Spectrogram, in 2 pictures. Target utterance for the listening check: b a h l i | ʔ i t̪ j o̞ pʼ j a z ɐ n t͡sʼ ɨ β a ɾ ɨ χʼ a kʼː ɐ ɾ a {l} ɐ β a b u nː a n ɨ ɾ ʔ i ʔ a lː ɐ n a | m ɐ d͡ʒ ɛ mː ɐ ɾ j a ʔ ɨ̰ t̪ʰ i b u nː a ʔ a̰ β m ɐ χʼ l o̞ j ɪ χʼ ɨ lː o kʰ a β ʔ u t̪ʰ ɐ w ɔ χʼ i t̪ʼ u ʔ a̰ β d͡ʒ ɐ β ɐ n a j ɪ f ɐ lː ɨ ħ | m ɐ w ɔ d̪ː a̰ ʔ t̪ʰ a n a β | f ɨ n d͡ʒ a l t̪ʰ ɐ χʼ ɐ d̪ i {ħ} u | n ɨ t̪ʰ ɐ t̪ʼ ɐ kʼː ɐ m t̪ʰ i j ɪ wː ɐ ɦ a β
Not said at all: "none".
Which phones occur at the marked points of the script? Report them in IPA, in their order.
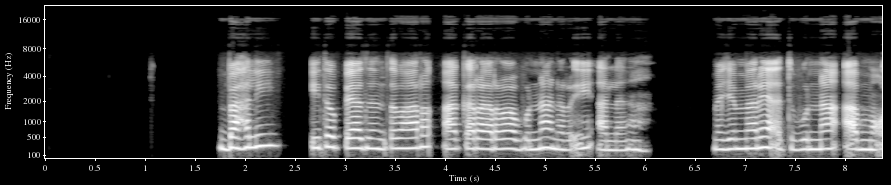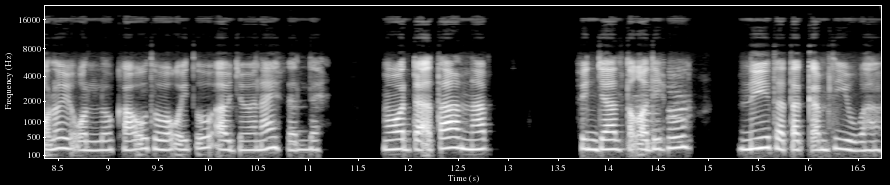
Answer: ɾ, ħ

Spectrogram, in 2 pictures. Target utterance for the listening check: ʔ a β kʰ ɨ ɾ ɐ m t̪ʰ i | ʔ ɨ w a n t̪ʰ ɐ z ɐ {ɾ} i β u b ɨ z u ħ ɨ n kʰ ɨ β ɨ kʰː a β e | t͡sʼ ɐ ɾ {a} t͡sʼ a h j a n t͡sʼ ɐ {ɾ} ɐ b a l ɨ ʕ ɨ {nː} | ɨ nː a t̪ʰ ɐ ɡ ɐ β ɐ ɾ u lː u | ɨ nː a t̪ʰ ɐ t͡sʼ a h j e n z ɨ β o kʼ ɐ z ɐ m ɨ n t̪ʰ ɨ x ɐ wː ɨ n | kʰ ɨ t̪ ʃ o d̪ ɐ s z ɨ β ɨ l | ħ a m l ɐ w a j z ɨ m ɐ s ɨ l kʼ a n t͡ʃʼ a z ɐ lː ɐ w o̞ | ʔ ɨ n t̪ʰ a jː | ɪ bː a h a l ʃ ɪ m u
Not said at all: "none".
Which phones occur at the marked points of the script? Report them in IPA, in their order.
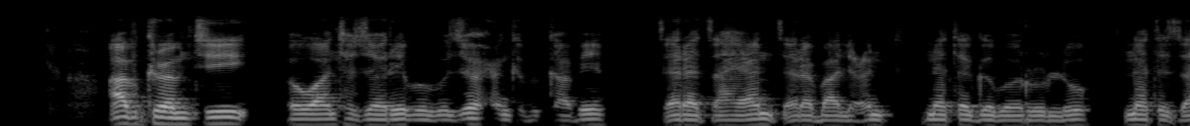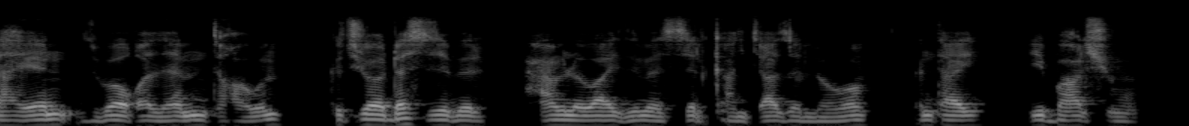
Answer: ɾ, ɐ, ɾ, n

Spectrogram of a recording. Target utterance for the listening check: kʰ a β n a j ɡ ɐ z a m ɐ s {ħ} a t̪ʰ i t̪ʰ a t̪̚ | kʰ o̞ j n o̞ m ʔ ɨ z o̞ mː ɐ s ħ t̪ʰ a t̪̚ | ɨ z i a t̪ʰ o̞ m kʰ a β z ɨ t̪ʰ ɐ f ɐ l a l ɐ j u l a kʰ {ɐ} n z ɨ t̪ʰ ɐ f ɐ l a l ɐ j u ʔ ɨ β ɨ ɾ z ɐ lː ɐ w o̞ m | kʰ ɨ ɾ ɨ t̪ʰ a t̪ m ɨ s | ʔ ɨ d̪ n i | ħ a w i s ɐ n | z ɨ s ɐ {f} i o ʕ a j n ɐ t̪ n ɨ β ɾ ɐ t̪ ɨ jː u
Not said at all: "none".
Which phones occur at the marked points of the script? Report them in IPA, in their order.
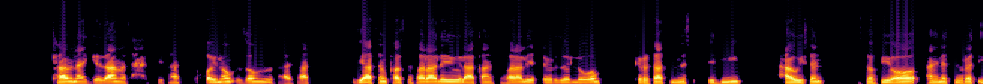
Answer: ħ, a, f

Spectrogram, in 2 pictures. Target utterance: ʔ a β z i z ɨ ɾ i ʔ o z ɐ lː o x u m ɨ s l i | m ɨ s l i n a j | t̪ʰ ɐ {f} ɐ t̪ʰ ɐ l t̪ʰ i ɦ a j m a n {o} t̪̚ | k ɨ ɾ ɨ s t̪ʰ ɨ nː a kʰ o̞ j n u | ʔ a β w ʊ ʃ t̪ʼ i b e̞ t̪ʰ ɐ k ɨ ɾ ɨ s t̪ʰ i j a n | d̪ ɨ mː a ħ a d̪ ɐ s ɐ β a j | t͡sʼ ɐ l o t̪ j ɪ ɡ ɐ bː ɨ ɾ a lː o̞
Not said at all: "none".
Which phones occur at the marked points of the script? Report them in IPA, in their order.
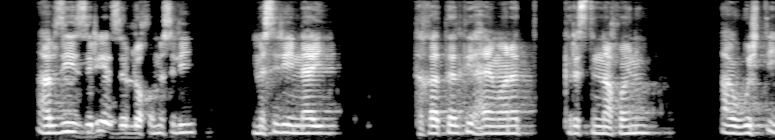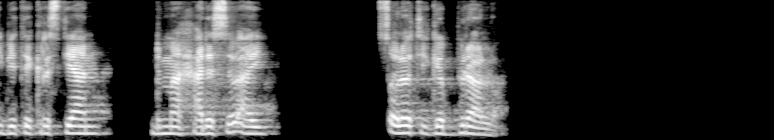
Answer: x, o

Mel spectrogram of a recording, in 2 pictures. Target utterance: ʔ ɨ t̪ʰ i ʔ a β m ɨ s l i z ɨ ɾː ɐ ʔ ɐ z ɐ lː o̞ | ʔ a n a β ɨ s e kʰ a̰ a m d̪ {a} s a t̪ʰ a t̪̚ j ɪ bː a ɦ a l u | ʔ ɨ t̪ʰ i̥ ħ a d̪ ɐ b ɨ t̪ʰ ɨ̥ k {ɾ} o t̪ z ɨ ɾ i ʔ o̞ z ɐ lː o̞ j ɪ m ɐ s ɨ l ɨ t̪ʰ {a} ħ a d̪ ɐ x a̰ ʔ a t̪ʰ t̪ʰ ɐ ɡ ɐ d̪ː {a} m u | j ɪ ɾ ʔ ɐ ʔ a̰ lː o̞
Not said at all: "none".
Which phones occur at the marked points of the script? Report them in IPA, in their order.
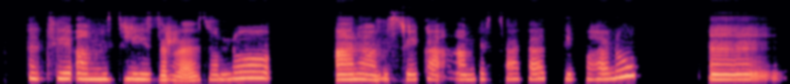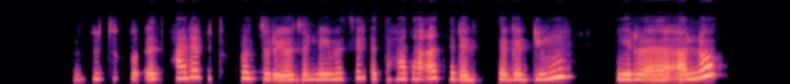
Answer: ɐ, ɾ, i, i

